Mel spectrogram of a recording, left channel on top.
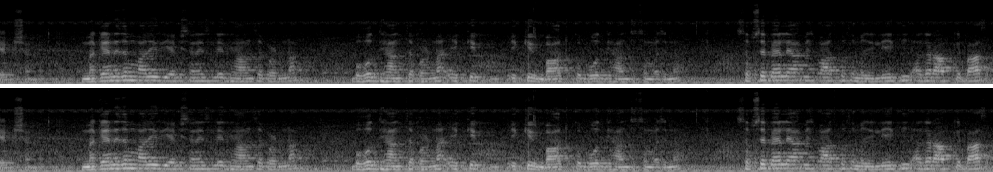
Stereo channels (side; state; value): left; quieter; 3.3 dB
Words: Mechanism वाली रिएक्शन है, इसलिए ध्यान से पढ़ना, बहुत ध्यान से पढ़ना, एक एक बात को बहुत ध्यान से समझना। सबसे पहले आप इस बात को समझ लिए कि अगर आपके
